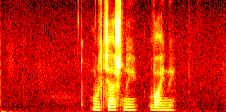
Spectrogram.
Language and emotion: Russian, neutral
